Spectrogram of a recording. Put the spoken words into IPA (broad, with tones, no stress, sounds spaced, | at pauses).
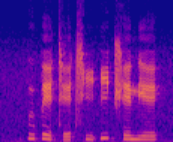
p ɯ˧ p e˧˩ tʰ e˩˧ t͡sʰ i˧˩ ʔ i˥ t͡ʃʰ e˧ mʲ e˧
